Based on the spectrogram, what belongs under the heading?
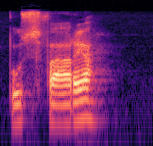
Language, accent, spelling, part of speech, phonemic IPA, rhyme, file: German, Austria, Busfahrer, noun, /ˈbʊsˌfaːʁɐ/, -aːʁɐ, De-at-Busfahrer.ogg
- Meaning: bus driver (male or of unspecified gender)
